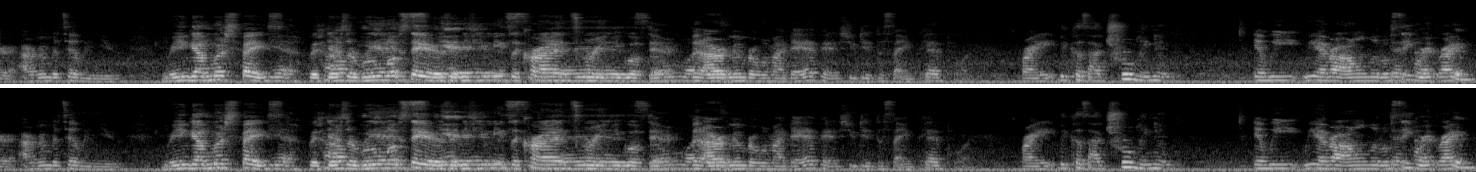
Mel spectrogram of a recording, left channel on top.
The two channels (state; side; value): normal; both; correlation 0.80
